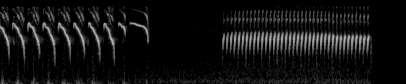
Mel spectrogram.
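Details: Canary song in the 'gesekan' style: a series of rapid high descending sweeps about three a second, a pause, then a long fast buzzing trill on one pitch.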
